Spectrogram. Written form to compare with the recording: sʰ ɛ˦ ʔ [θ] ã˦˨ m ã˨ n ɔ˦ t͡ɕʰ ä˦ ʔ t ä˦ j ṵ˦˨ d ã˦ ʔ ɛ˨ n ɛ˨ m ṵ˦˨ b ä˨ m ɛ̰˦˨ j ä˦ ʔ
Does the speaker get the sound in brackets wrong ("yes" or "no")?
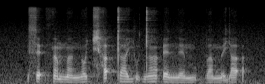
no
